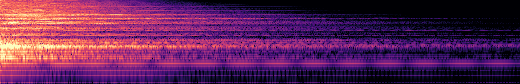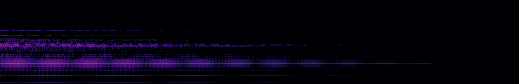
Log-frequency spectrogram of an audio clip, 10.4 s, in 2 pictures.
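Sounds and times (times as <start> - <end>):
15 inch crash cymbal edge hit: 0.0 - 2.0.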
